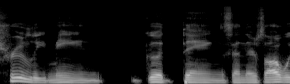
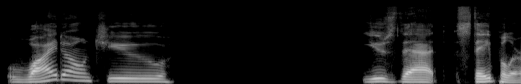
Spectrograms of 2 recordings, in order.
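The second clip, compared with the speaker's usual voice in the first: taunting; 4 semitones higher, slower than usual. Real, not acted. Taunting Daniel on live stream.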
